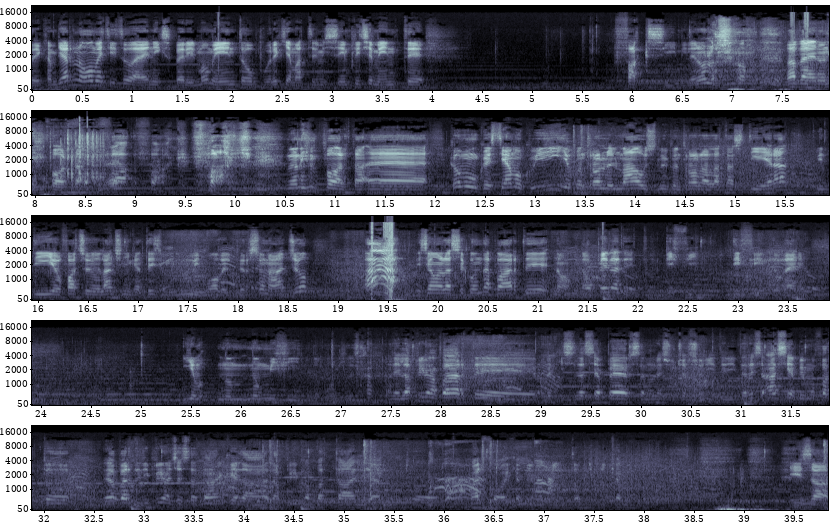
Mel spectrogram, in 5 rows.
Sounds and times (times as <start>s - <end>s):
Music: 0.0s - 39.8s
Speech: 25.4s - 37.8s.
